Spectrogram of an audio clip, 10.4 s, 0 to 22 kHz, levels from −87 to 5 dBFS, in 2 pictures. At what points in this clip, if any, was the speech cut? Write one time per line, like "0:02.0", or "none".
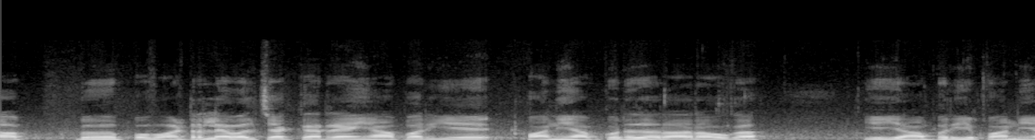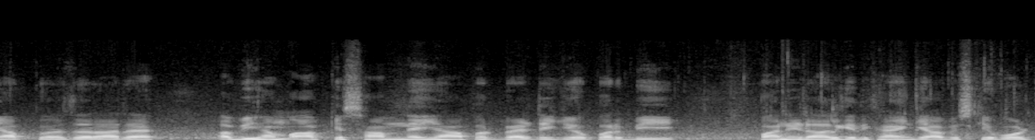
none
